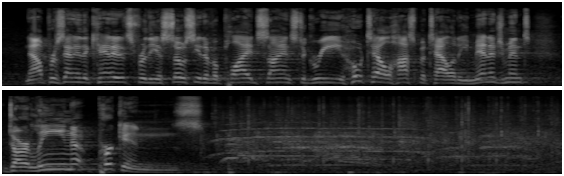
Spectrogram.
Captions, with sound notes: Now presenting the candidates for the associate of applied science degree hotel hospitality management Darlene Perkins. [Applause]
